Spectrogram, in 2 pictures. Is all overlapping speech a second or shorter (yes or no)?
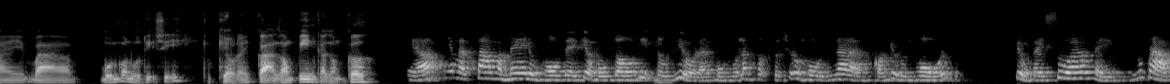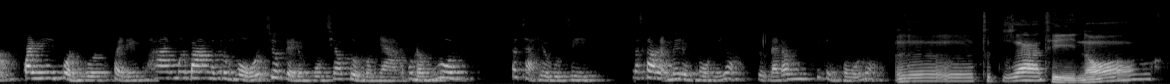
yes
